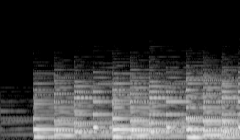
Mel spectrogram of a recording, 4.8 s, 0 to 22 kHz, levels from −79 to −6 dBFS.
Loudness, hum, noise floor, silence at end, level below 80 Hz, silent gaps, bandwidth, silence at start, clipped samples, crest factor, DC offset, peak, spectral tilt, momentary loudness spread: -19 LUFS; none; -46 dBFS; 0 s; -46 dBFS; none; 4.8 kHz; 0.65 s; under 0.1%; 14 dB; under 0.1%; -4 dBFS; -11 dB/octave; 5 LU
